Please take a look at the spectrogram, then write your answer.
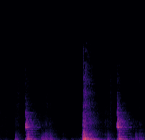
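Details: Van door rubbing its fender when opened: harsh scraping squeal as door edge grinds against fender; to be fixed without tools.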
